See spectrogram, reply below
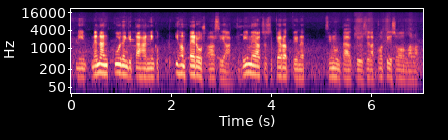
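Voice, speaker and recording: Man hosting in a low, mock-serious voice. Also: noisy background. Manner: jokey mock-serious instructions. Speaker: podcast co-host. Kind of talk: casual chat.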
